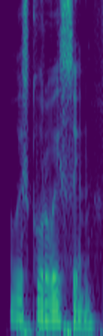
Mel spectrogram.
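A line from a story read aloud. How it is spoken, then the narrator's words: Calm. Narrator (Ukrainian): сказала вона спокійно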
